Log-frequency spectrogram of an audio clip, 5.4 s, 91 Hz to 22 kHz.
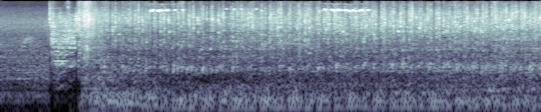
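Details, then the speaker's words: Rebuilt 408 small-block Chevy on a run stand with open headers, restarted before a heat soak: it catches and settles into a loud, choppy, uneven idle; the number one cylinder isn't firing right, suspected from a bad old plug. "So number one cylinder's not firing right, but not bad. And them headers like that don't sound that great."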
